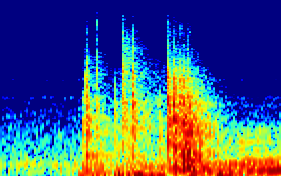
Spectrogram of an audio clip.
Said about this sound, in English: The doors swing wide with the softest of pushes. They're unlocked as only a fool might seek uninvited entry to this place.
